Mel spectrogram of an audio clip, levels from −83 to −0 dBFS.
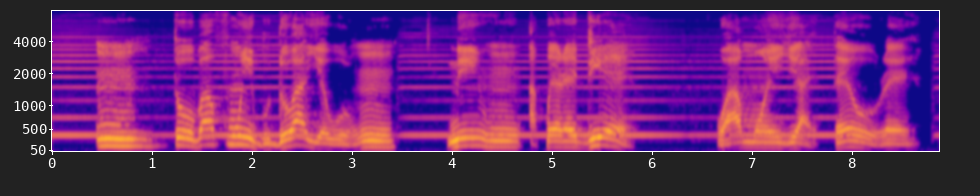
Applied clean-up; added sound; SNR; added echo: none; Bowed string instrument; 13 dB; none.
